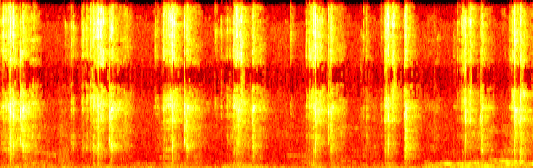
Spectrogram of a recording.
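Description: Scissors cut fabric for a frock suit sleeve, a quiet string of close, crisp snips at a steady rhythm, with no one speaking.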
